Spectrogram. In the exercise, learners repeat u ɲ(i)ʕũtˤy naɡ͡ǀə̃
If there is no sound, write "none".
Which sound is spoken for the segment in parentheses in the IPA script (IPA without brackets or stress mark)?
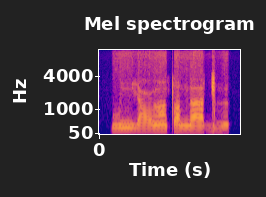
i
